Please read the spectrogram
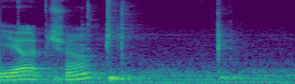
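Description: A few separate keystrokes on a computer keyboard, typing a short line of code. A man's voice sounds briefly over the first second.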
